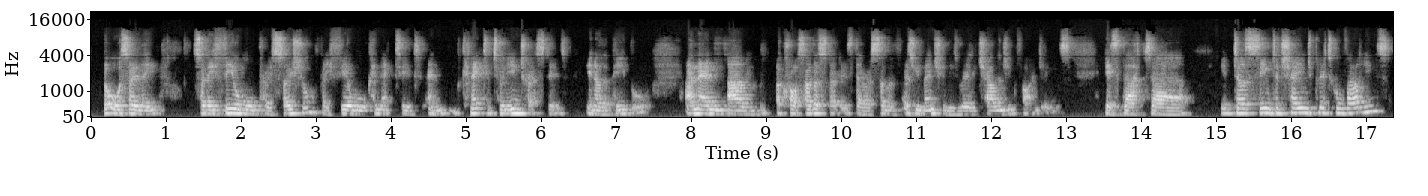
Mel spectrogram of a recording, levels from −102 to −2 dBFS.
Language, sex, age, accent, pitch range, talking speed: English, male, 30-49, British, 140-165 Hz, 160 wpm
